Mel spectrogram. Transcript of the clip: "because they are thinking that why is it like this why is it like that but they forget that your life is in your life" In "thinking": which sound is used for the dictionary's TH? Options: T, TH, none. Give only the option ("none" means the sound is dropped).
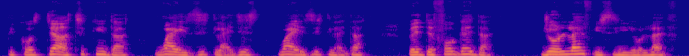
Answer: T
